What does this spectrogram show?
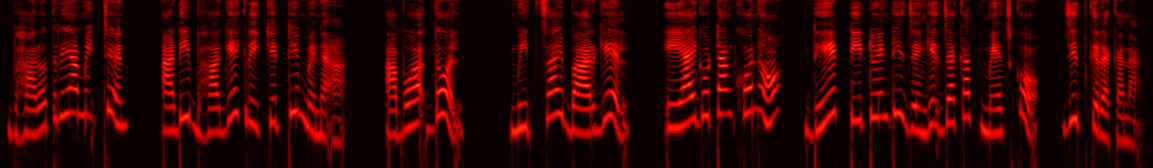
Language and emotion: Santali, happy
